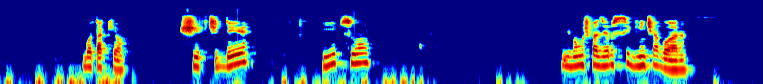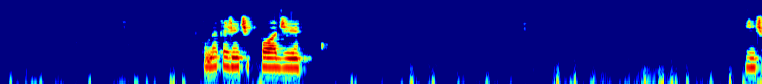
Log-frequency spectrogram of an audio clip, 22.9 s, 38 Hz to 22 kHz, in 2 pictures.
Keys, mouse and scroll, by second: 0.7-1.7 middle drag, 2.9 shift+d, 10.5-16.4 middle drag, 16.4-17.8 drag, 18.0-22.8 middle drag.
